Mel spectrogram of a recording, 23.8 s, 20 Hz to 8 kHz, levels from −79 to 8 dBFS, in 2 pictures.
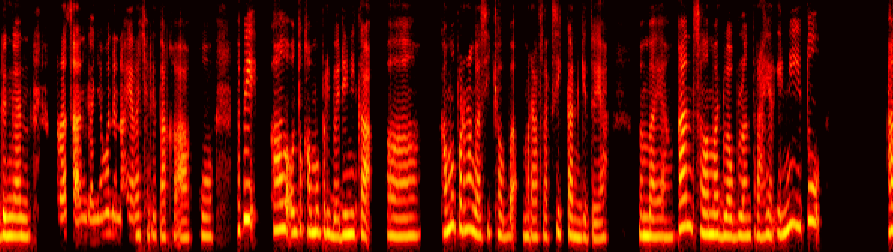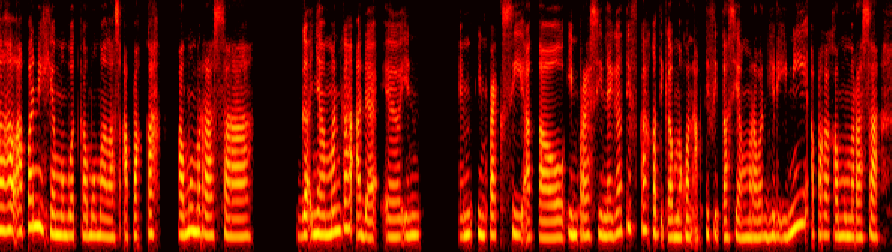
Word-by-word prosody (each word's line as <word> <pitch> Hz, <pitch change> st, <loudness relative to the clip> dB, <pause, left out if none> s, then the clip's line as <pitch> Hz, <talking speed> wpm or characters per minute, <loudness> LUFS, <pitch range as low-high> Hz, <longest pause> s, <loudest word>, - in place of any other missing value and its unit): dengan 220 Hz, -1 st, +5 dB, 0.5 s
perasaan 215 Hz, -1 st, 0 dB
nggak 205 Hz, -1 st, -6 dB
nyaman 240 Hz, +3 st, -5 dB
dan -, -, -6 dB
akhirnya 225 Hz, +1 st, -4 dB
cerita 220 Hz, -3 st, -4 dB
ke -, -, -9 dB
aku, 215 Hz, +2 st, -3 dB, 0.3 s
tapi 420 Hz, +9 st, +5 dB, 0.3 s
kalau 295 Hz, 0 st, +3 dB
untuk 260 Hz, +3 st, -1 dB
kamu 255 Hz, -1 st, +3 dB
pribadi 230 Hz, -4 st, -1 dB
nih, 240 Hz, -, +2 dB
Kak, 230 Hz, -, +2 dB, 0.2 s
eee, 215 Hz, -1 st, 0 dB, 0.4 s
kamu 265 Hz, +6 st, +4 dB
pernah 300 Hz, 0 st, +2 dB
nggak 220 Hz, -, 0 dB
sih 250 Hz, -, -9 dB
coba 220 Hz, -3 st, -4 dB
merefleksikan, 215 Hz, +2 st, -3 dB
gitu 195 Hz, -1 st, -6 dB
ya? 195 Hz, -, -9 dB, 0.4 s
Membayangkan 215 Hz, +9 st, +2 dB
selama 240 Hz, -4 st, +3 dB
2 215 Hz, -2 st, +1 dB
bulan 220 Hz, 0 st, -1 dB
terakhir 225 Hz, +2 st, -3 dB
ini 320 Hz, +8 st, +1 dB
itu, 400 Hz, +3 st, 0 dB, 0.9 s
hal-hal 285 Hz, 0 st, +6 dB
apa 270 Hz, +5 st, +4 dB
nih 325 Hz, -3 st, +5 dB
yang 235 Hz, -, +4 dB
membuat 225 Hz, 0 st, 0 dB
kamu 220 Hz, 0 st, +1 dB
malas? 210 Hz, -2 st, 0 dB
Apakah 225 Hz, +2 st, 0 dB, 0.2 s
kamu 230 Hz, +4 st, +4 dB, 0.2 s
merasa 215 Hz, -2 st, +1 dB, 0.6 s
nggak 225 Hz, 0 st, +2 dB
nyamankah 255 Hz, +6 st, +4 dB
ada, 215 Hz, -3 st, +1 dB
eee, 210 Hz, 0 st, -3 dB
in 220 Hz, +1 st, 0 dB, 0.6 s
in 230 Hz, +2 st, -1 dB
inpeksi 230 Hz, +1 st, 0 dB
atau 200 Hz, 0 st, +1 dB
impresi 225 Hz, 0 st, 0 dB
negatifkah 265 Hz, +6 st, -1 dB
ketika 220 Hz, -5 st, 0 dB
melakukan 205 Hz, +2 st, 0 dB
aktivitas 230 Hz, -4 st, -4 dB
yang 195 Hz, -, -1 dB
merawat 200 Hz, +1 st, -1 dB
diri 210 Hz, -1 st, -4 dB
ini? 300 Hz, -, +2 dB
Apakah 220 Hz, 0 st, -2 dB
kamu 215 Hz, 0 st, +1 dB
merasa 205 Hz, 0 st, +1 dB
225 Hz, 155 wpm, -22 LUFS, 210-245 Hz, 0.9 s, hal-hal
